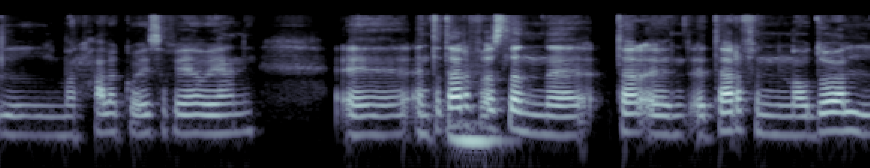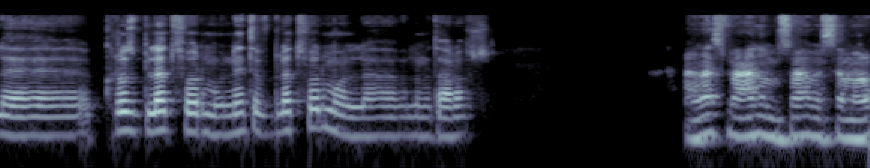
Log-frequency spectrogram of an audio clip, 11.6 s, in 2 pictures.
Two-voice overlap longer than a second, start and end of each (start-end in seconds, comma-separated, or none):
none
